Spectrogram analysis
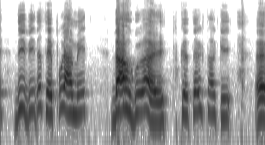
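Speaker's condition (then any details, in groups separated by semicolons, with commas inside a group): Cerebral palsy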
